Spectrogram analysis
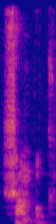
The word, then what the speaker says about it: sjambok: Drugim przedmiotem jest to, nie wiem, czy się tak poprawnie wymawia, z tego co słyszałem na necie, tak to właśnie wymawiają ludzie, szambok, pisze się S-I-A-M-B-O-K.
